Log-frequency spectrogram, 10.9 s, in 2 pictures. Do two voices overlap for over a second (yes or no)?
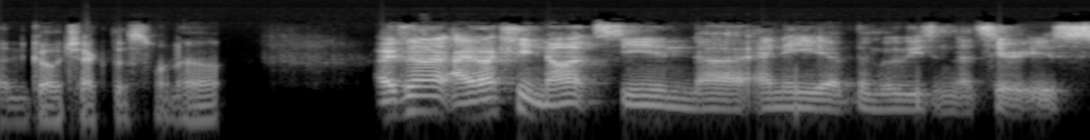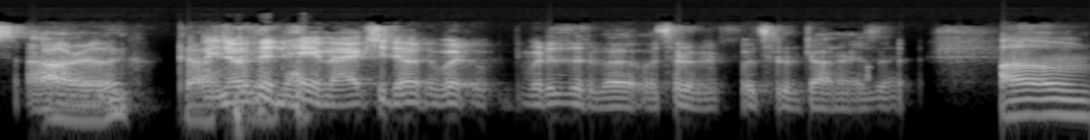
yes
